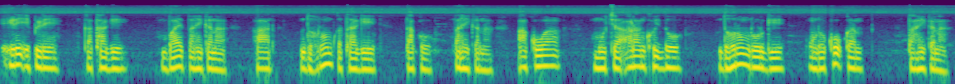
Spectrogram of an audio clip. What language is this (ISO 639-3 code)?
sat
